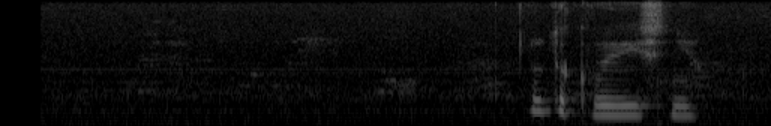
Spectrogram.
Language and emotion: Russian, sad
